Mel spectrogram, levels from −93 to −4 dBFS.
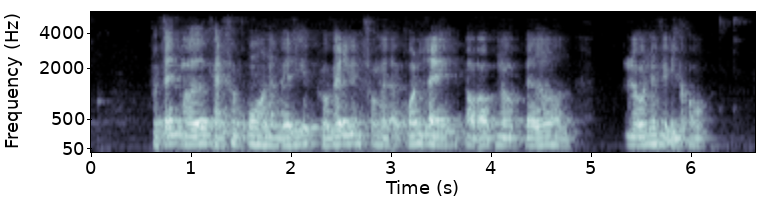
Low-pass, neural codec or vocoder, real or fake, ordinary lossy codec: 5.4 kHz; codec, 16 kHz in and 24 kHz out, 2.2 kbps, FireRedTTS-2 codec; fake; Opus, 64 kbps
